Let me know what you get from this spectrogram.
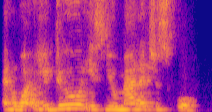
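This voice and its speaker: A woman's voice: mid-range voice, a little fast. A woman from Indonesia, a game designer, talking casually as a panel guest, often restarting words and laughing easily. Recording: echoey and distant with faint noise.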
